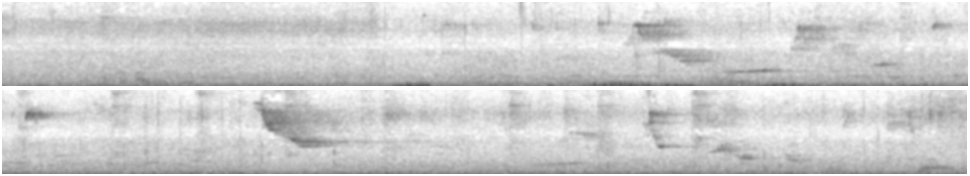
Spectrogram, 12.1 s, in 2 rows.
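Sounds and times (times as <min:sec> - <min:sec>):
low outdoor rumble: 0:00.0 - 0:12.0
birds chirping: 0:03.6 - 0:12.0.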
